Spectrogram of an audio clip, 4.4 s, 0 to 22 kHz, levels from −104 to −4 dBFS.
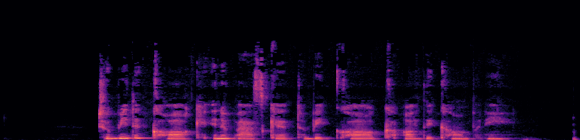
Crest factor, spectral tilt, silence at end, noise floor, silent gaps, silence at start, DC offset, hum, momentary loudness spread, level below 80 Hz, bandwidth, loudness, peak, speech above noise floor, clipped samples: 18 dB; -3.5 dB/octave; 0 s; under -90 dBFS; none; 0.75 s; under 0.1%; none; 10 LU; -86 dBFS; 15.5 kHz; -39 LUFS; -22 dBFS; over 51 dB; under 0.1%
